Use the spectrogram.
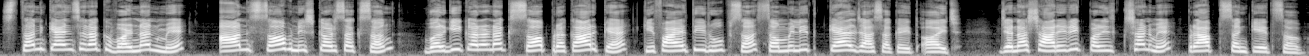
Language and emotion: Maithili, neutral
